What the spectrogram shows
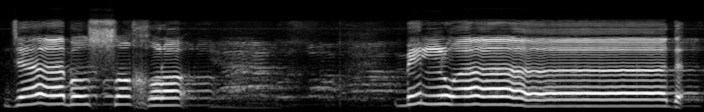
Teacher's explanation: صاد خا دونوں موٹے ہیں را بھی موٹا ہے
